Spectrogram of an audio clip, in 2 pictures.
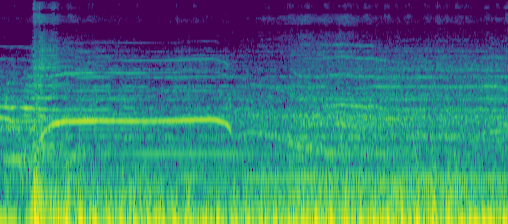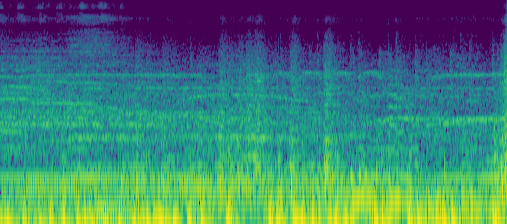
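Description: Live band playing amplified music, with a heavy bass and drum underneath and a long held high note in the first couple of seconds that bends down as it ends.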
